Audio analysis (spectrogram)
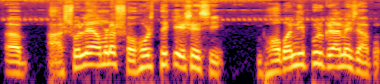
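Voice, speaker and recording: A man's voice: fairly high pitch, expressive, moderate pace, a bit bright, slight background noise. A man voicing a casual, practical city traveller stranded at night in a cartoon ghost story. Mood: hopeful, asking. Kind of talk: cartoon horror story voice acting.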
